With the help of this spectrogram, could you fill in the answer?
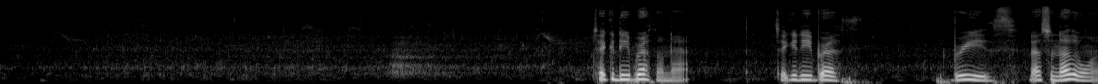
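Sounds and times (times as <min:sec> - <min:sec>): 
river flowing gently: 0:00.0 - 0:10.9
speech: 0:06.0 - 0:07.0, 0:07.8 - 0:08.6, 0:09.5 - 0:10.9.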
